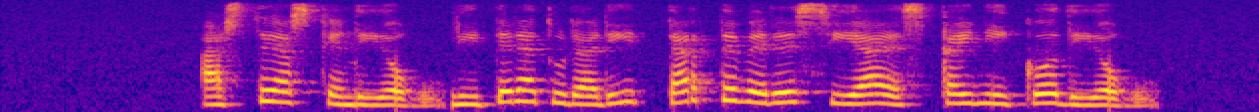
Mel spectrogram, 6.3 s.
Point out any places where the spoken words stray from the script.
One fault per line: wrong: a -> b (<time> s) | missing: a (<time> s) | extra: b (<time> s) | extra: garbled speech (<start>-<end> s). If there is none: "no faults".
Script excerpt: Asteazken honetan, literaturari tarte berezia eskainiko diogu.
wrong: honetan -> diogu (1.8 s)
